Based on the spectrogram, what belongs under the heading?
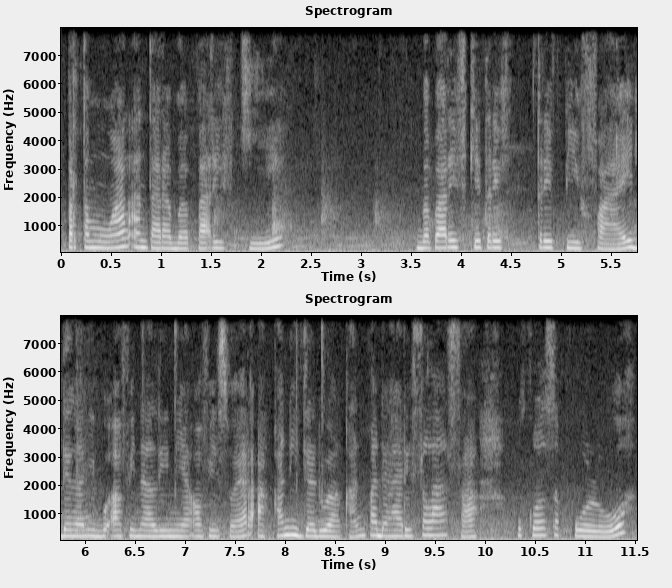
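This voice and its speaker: A woman's voice: medium pitch, fairly even intonation, measured pace, a little mellow, a little hiss or hum, close to an everyday voice, low-quality recording. A young woman playing a courteous office receptionist, in a polite, formal customer service voice. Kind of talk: role-played business phone call.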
